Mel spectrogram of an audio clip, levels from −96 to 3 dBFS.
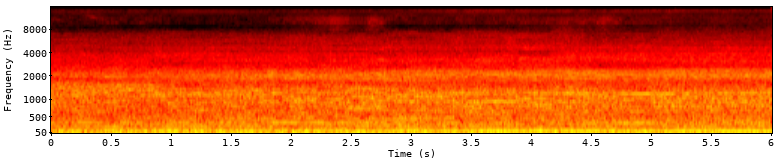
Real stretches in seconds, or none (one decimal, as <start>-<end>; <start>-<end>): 0.0-0.4; 1.4-1.8; 5.1-6.0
